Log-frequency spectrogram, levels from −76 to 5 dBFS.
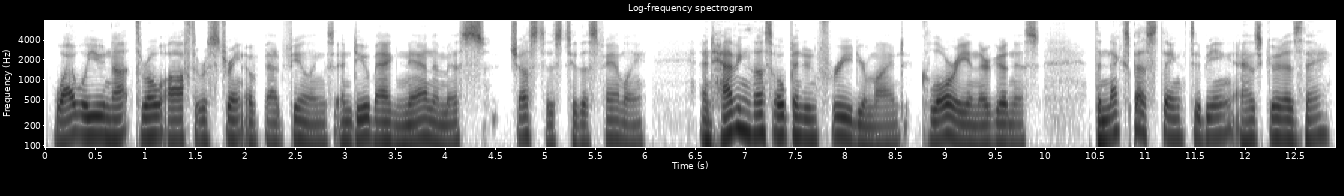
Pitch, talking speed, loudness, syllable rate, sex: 120 Hz, 185 wpm, -17 LUFS, 4.8 syllables/s, male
